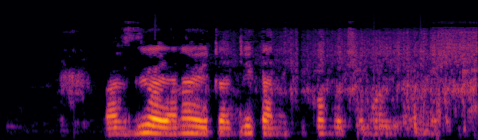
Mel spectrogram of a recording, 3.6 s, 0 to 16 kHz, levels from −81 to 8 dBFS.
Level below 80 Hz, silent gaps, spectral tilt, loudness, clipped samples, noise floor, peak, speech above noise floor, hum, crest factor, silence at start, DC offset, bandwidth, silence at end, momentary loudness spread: -68 dBFS; none; -5.5 dB/octave; -21 LUFS; under 0.1%; -48 dBFS; 0 dBFS; 28 dB; none; 20 dB; 0.45 s; under 0.1%; 8 kHz; 0 s; 18 LU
